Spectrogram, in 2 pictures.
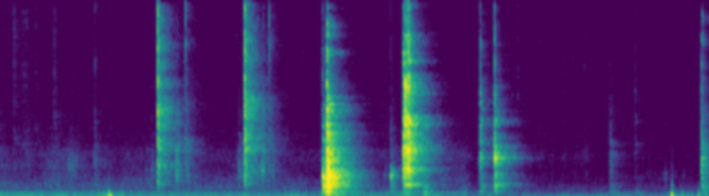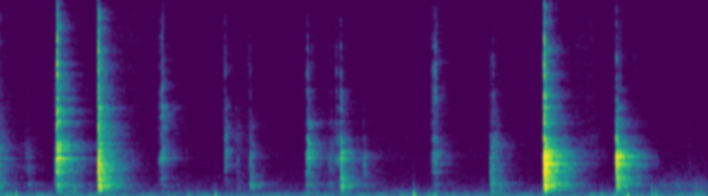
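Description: Hex key working the handlebar stem faceplate bolts: a series of irregular, sharp metallic clicks and ticks as the key seats in the bolt heads and the bolts are turned and snugged down, with the loudest clicks about two and a half seconds in and near the end.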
